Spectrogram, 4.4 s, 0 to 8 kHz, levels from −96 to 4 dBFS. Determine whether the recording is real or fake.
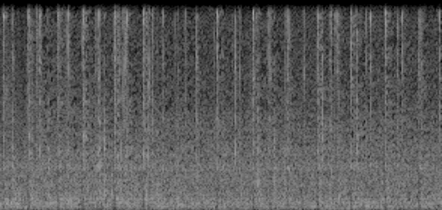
real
